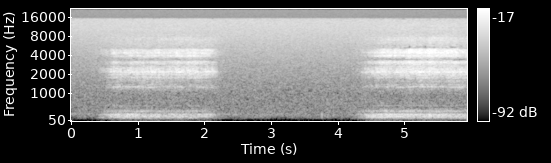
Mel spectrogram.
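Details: An adult man snoring in sleep after a long workday: two long, rough, rattling snores about four seconds apart, with quiet pauses between; snoring.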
